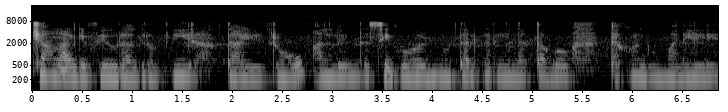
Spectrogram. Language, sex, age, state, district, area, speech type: Kannada, female, 18-30, Karnataka, Chamarajanagar, rural, spontaneous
